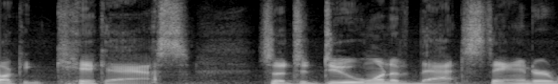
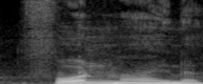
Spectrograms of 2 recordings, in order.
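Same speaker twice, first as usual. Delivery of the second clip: voice cracking. Repeating a name while looking up film credits: voice cracking. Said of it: "why my voice is cracked?".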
